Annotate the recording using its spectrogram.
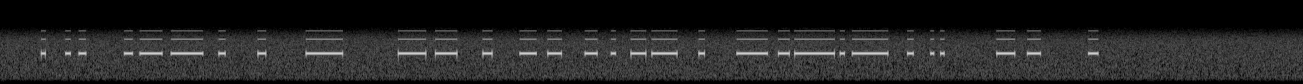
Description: Beeps of irregular length. There is no code.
